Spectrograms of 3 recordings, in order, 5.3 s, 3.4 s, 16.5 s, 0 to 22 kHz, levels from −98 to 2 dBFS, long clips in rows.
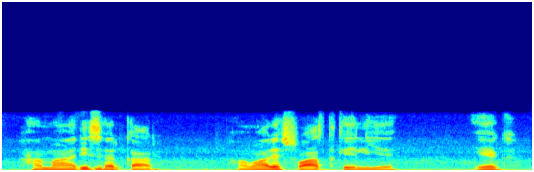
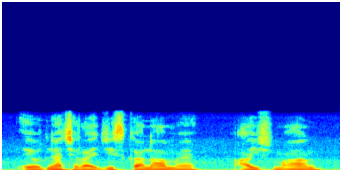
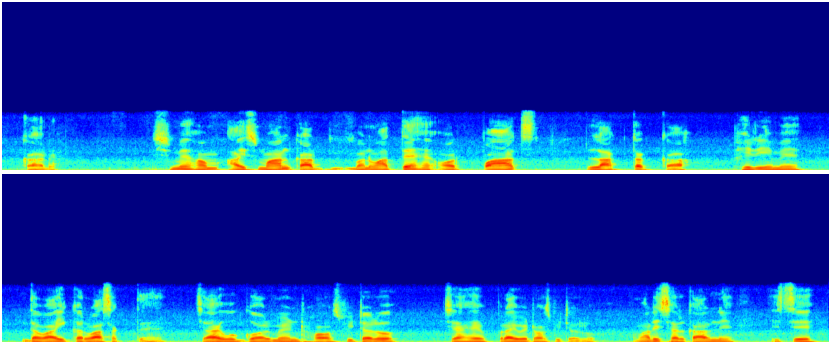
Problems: background sounds at intervals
